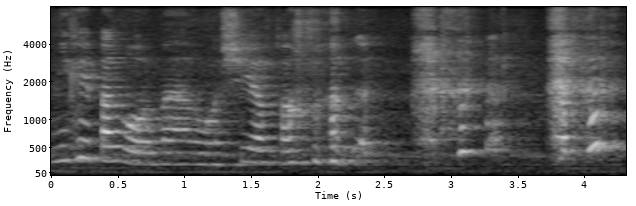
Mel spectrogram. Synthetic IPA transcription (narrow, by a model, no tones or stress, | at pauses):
nikʰɤipanwɔməwɔɕyjɑʊfɑŋfad̪ə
